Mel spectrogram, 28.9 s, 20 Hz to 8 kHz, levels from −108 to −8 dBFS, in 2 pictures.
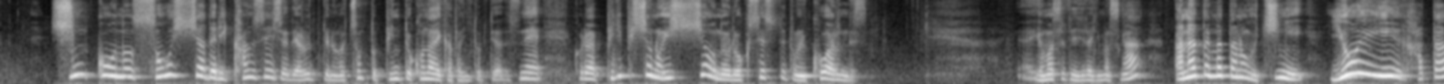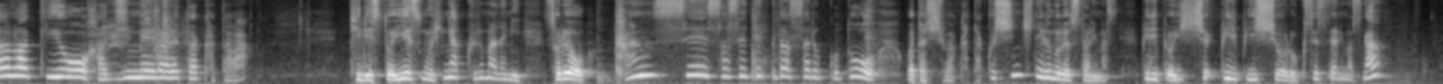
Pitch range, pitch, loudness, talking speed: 180-295 Hz, 235 Hz, -24 LUFS, 300 characters per minute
